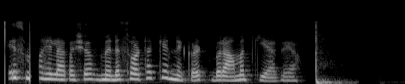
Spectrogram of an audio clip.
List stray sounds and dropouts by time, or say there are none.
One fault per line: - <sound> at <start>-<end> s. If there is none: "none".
- thud at 3.1-3.6 s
